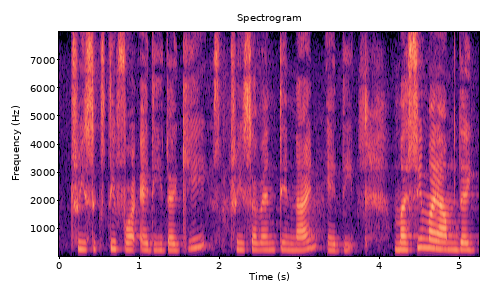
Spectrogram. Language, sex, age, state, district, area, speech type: Manipuri, female, 18-30, Manipur, Bishnupur, rural, spontaneous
